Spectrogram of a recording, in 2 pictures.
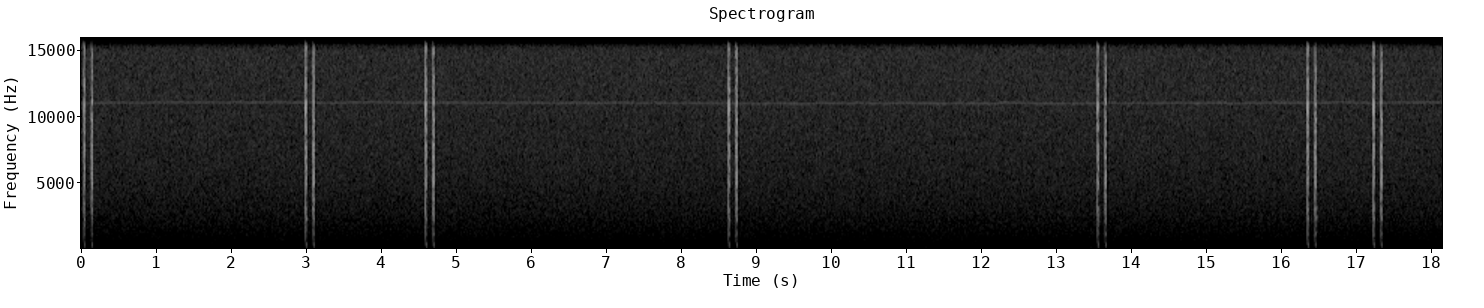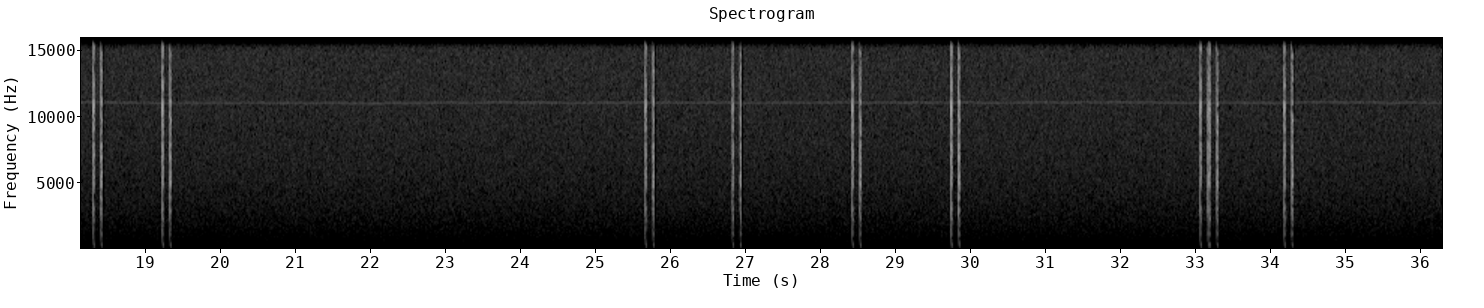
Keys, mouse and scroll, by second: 33.3 double click, 35.8 space.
